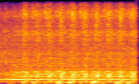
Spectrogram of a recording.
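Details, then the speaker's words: Yong Heng PCP high-pressure travel air compressor started with bleed screw open, unloaded, fan running: quick, even piston chatter with a soft steady hum, no knock or grinding; very quiet, healthy. "man that's really quiet"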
